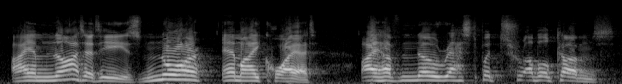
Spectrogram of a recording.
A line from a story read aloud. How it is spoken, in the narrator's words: cried Job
